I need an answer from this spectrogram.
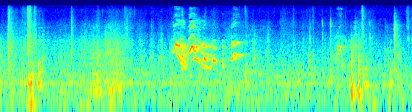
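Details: Puppies being introduced to overhead obstacles and climbing objects; after scuffling and thumps, a short burst of wavering high whimpers and squeals, then quieter knocking.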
